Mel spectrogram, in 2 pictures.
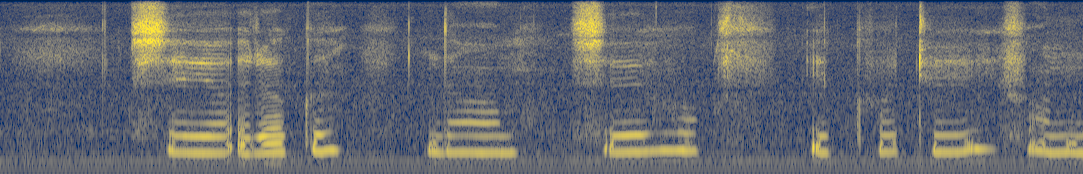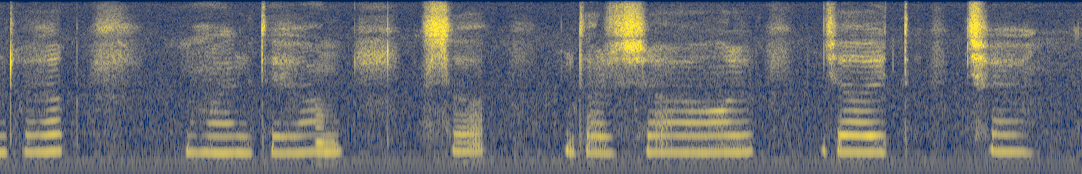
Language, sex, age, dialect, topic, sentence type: Maithili, female, 60-100, Bajjika, banking, statement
